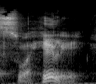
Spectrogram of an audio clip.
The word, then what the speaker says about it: Swahili: penultimate which is the second to the last syllable for example uh in the words Swahili the stress is in the stress is on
